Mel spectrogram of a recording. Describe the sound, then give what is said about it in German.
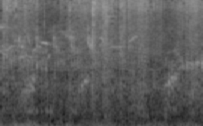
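Frogs croak at a pond in spring during their breeding season, forming a dense, continuous, fairly faint chorus of rough overlapping calls with no single voice standing out. “Die Frösche haben mit ihrem lauten Quaken und der Fortpflanzung begonnen. Diese Dauerbeschallung lullt mich richtig gut ein.”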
